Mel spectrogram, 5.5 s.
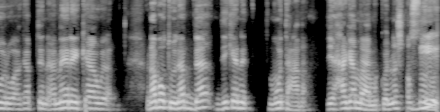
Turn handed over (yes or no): yes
